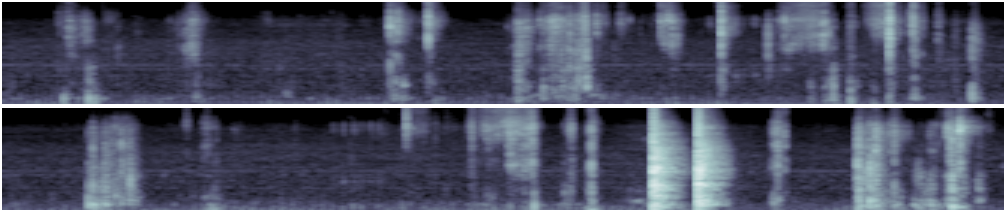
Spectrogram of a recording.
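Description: Handling noise of a trading card and cardboard hobby boxes on a table: scattered light rustles and clicks, with two sharp knocks a little past the eight-second mark as a box is taken from the stack.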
